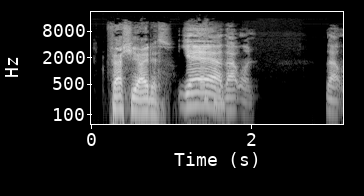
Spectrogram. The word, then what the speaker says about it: fasciitis: I can never pronounce it right. Fastilia. Fasciitis.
